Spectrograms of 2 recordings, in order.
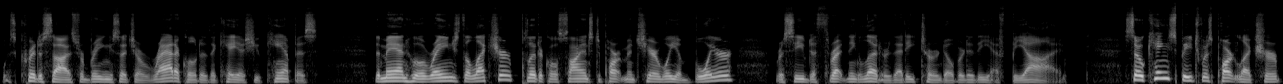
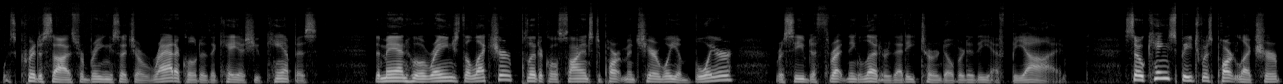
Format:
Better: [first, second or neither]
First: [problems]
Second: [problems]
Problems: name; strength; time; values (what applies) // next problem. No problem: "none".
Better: first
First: none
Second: hiss; faint; throughout; 25 dB below the speech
